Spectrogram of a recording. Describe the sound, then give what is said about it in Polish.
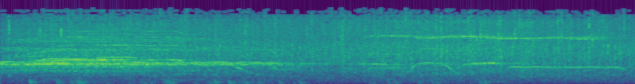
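Applause from a huge outdoor festival crowd on a city square in Gdynia at a summer radio event: dense, continuous clapping with some cheering mixed in, steady throughout and easing slightly toward the end. “Wielkie brawa dla państwa.”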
